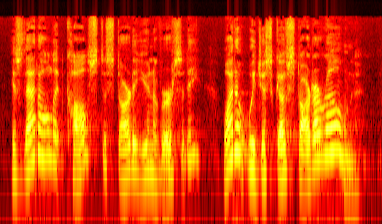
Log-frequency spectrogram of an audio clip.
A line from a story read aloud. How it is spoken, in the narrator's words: the lady said very quietly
